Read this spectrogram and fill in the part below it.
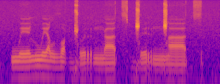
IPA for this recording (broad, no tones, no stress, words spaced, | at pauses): welwelðˤʊ ɡ͡ǁʊrŋat͡sɡ͡ǁɪr ŋ͡ǁat͡s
